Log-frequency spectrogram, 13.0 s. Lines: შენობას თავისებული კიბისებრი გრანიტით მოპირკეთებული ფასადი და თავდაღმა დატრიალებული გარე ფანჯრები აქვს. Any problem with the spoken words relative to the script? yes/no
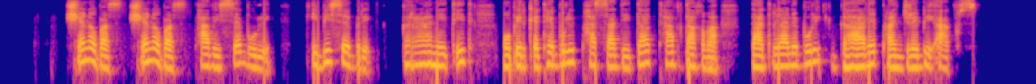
yes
